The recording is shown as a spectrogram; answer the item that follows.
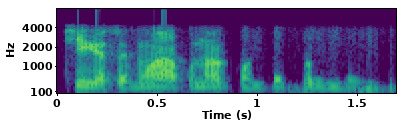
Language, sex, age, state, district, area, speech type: Assamese, male, 30-45, Assam, Nagaon, rural, conversation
